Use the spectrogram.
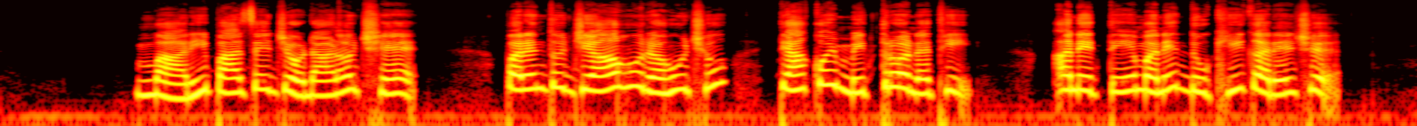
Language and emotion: Gujarati, sad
